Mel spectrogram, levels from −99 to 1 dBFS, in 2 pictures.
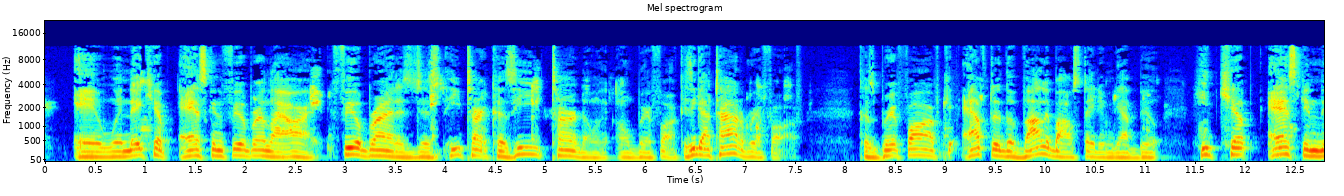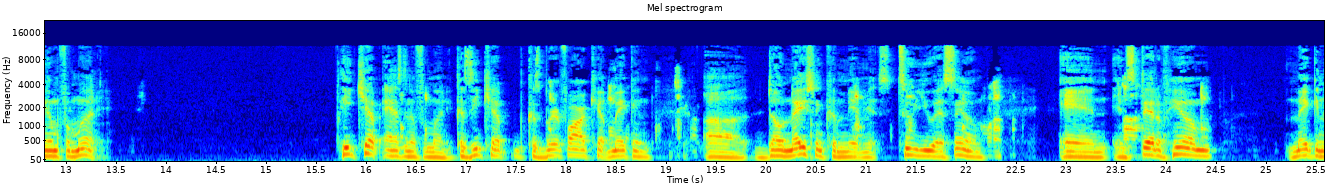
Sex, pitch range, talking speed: male, 105-130 Hz, 160 wpm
